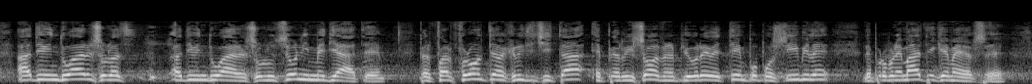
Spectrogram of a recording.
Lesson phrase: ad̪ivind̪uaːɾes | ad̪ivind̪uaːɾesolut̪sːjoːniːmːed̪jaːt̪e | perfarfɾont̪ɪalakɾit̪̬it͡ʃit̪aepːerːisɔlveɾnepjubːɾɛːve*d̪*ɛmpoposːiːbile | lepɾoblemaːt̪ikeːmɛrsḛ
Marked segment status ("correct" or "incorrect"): incorrect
